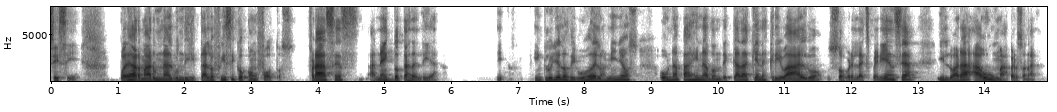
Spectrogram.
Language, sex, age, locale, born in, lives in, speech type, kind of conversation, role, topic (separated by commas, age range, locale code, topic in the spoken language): Spanish, male, 50-54, es-VE, Venezuela, United States, read, expert-assistant, expert, ¿Cuál es una buena manera de reunir a la familia o amigos para crear arte popular juntos?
